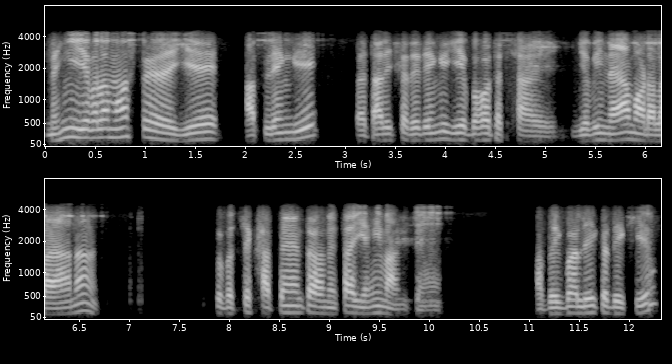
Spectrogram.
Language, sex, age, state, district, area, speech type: Hindi, male, 18-30, Uttar Pradesh, Mirzapur, rural, conversation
